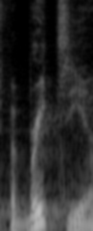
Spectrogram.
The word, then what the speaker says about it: Fabrizio: You're saying it wrong. It's Fabrizio.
